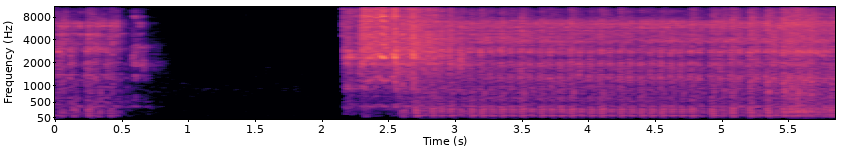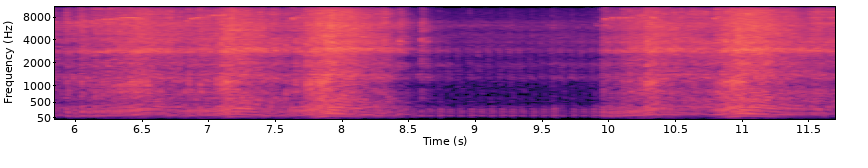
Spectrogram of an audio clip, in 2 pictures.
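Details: 2008 Yamaha YFZ450, a pieced-together ATV with the idle turned up: it fires after a pause, then surges and sags without holding idle while the carburetor leaks badly.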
